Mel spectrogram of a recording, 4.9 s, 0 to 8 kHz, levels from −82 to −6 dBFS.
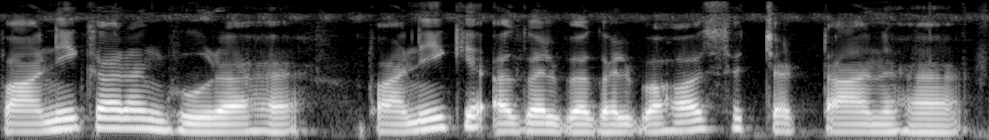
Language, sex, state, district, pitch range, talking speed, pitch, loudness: Hindi, male, Jharkhand, Garhwa, 120-150 Hz, 155 wpm, 125 Hz, -14 LUFS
